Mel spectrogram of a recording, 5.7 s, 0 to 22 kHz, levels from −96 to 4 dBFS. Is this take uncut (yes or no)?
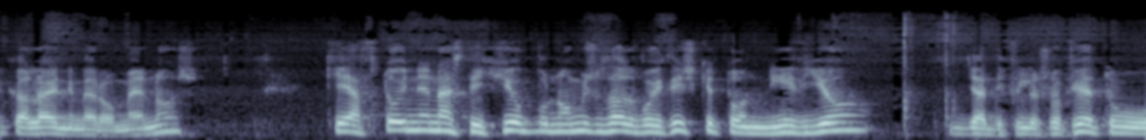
yes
